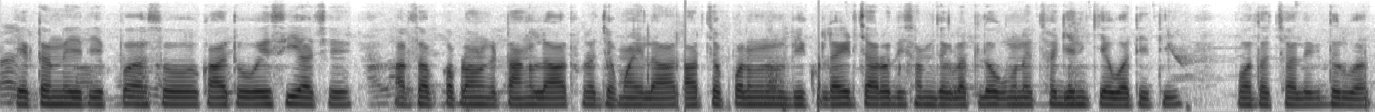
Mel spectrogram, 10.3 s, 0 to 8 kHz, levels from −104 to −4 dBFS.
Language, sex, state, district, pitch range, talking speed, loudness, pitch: Halbi, male, Chhattisgarh, Bastar, 135-140 Hz, 205 wpm, -25 LUFS, 140 Hz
